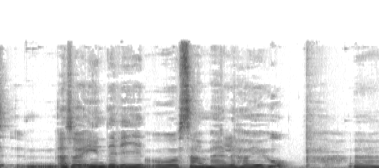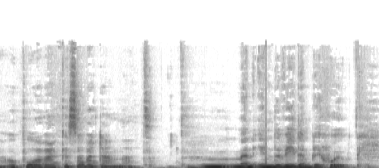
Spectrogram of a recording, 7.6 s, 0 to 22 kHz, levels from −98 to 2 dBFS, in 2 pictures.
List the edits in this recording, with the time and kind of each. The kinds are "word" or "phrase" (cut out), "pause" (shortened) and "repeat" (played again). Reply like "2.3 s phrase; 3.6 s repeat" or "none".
1.4 s word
